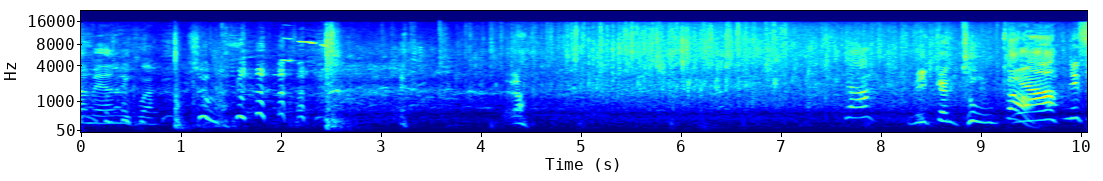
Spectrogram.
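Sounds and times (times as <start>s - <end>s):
audience applauding: 2.8s - 10.0s.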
